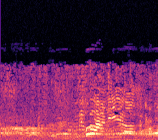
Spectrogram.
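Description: Young children's high-pitched voices calling and chattering, one louder rising cry about a second and a half in, with music playing in the background.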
